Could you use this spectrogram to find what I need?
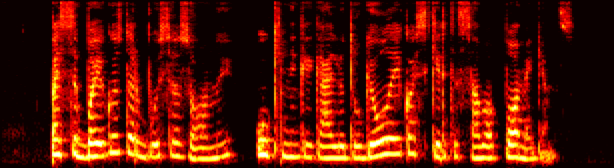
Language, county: Lithuanian, Klaipėda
